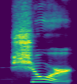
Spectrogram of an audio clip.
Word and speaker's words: sure: Sure and sugar are the only two words in the English language that begin with s u and are pronounced shh.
